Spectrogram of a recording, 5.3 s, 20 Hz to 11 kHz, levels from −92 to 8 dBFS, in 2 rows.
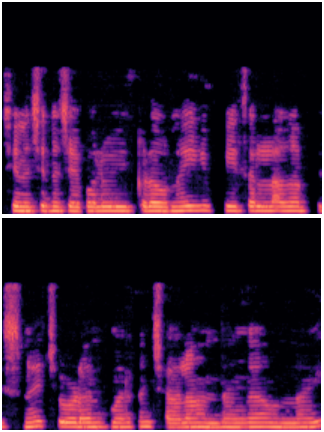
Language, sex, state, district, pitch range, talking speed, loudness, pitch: Telugu, female, Telangana, Nalgonda, 215-225 Hz, 110 wpm, -18 LUFS, 220 Hz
